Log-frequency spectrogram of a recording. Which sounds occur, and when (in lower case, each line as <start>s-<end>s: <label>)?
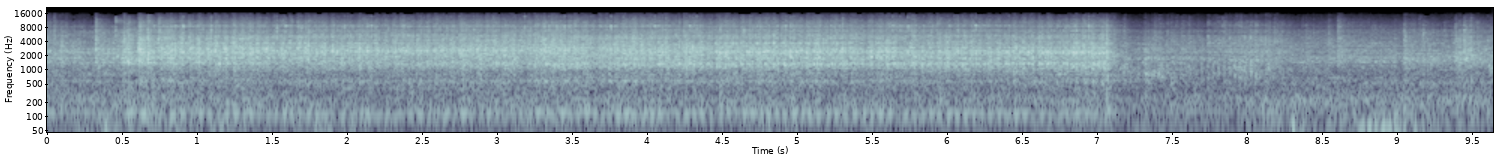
0.0s-9.6s: mechanisms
